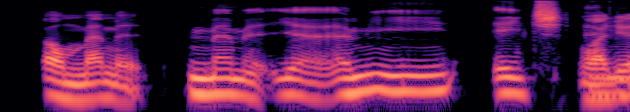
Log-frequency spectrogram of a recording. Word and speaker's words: Mehmet: Because I'm guessing that the H is there, so I'm trying to like pronounce it. It was Mehmet. Because like you gotta say the H, right? like it's just in there, smack in the middle for some reason.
